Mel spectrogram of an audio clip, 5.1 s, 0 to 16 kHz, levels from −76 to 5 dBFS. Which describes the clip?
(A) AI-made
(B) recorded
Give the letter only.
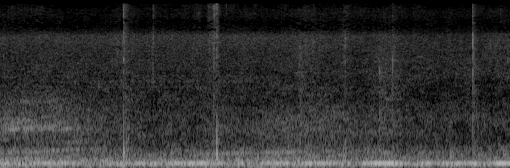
B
